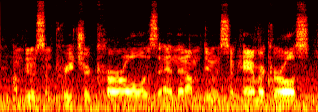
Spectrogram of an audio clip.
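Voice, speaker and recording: The room echo is audible and there is noticeable background noise. A man speaks with ordinary pitch variation. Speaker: fitness vlogger. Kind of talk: casual gym vlog. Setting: gym. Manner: stutters over words.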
